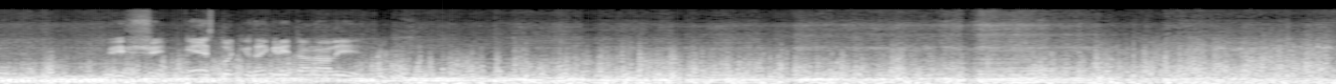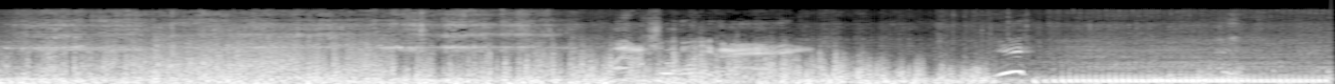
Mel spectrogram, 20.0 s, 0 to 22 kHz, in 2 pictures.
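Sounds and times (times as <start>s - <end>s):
motorcycle engine running: 0.0s - 20.0s
wind noise on microphone: 0.0s - 20.0s.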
